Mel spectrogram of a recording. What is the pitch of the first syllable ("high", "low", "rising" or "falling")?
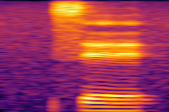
low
